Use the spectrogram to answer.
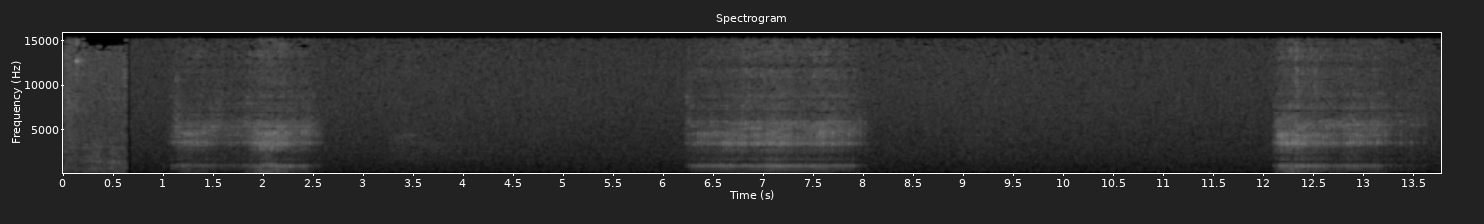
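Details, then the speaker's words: Simulated snoring acted for a GEICO TV advertisement: loud, rasping, comically exaggerated snores, about 4 per minute, with quiet pauses, by a character said to keep his dog awake. "yeah well did you know that helmet man snores so loud that he keeps his dog up at night"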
